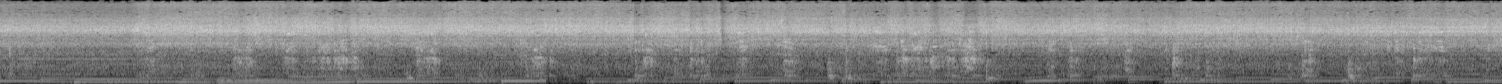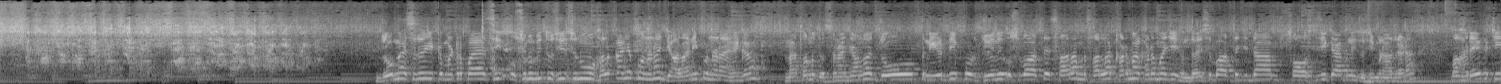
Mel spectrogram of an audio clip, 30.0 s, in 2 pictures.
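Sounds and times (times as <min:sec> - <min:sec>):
soft background music: 0:00.0 - 0:30.0
vegetables sizzling in hot oil: 0:00.0 - 0:30.0
steel spoon scraping a pan: 0:01.4 - 0:05.7, 0:06.3 - 0:18.2.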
